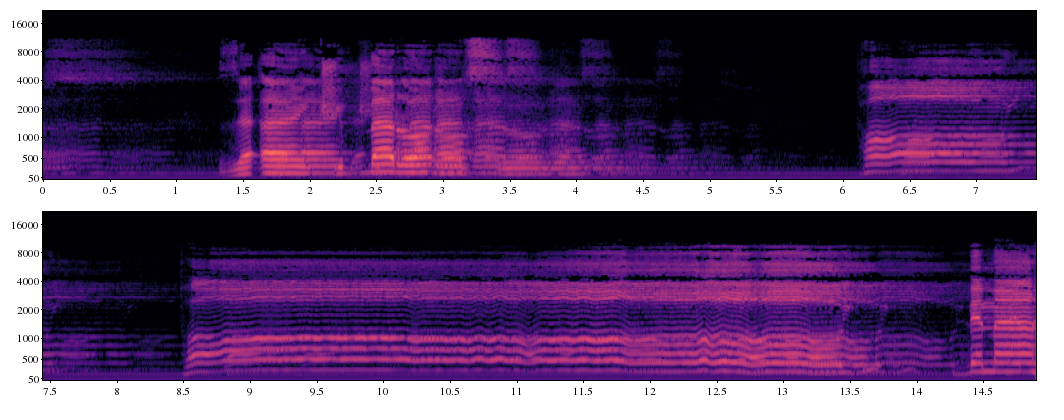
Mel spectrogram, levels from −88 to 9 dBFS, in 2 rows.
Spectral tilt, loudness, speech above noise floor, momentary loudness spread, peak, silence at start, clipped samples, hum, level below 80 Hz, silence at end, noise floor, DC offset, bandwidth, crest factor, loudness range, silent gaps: -2.5 dB/octave; -31 LUFS; 35 dB; 21 LU; -12 dBFS; 0 s; under 0.1%; 50 Hz at -65 dBFS; -66 dBFS; 0 s; -63 dBFS; under 0.1%; 11.5 kHz; 20 dB; 8 LU; none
